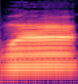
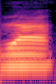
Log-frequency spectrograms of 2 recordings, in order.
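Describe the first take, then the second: First: The syllable is stretched out and drawn long. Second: The syllable is said short and quick. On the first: The speaker calls it wrong. "এভাবে টেনে টেনে করবেন না" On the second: The speaker calls it right. "দ্রুত উচ্চারণ"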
